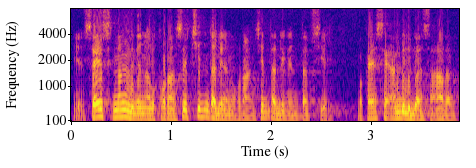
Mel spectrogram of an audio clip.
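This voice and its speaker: A male Islamic preacher giving a lively lecture sermon, quizzing his listeners and chanting Arabic verse meters to make his points. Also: medium pitch, racing, poor audio. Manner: asks audience rhetorical questions.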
